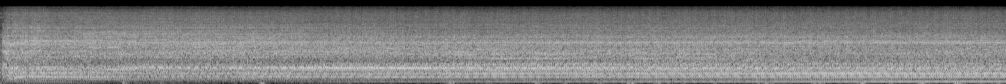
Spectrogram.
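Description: RYOBI cordless jigsaw with a fine-toothed dual-cut blade sawing through a plywood board: a loud, steady motor and blade sound that starts at once and runs without a break, a slow, smooth cut.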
